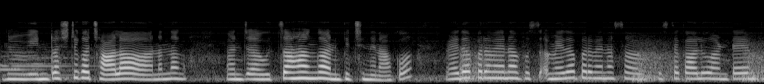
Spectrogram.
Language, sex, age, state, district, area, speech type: Telugu, female, 18-30, Telangana, Hyderabad, rural, spontaneous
